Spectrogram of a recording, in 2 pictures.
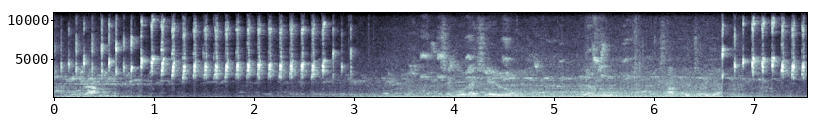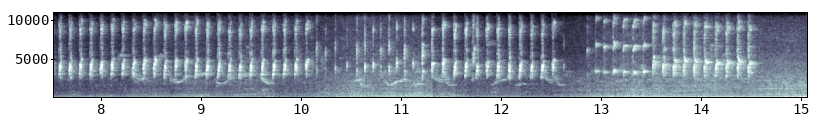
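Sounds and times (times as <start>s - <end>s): lovebird chattering: 0.0s - 5.9s, 6.5s - 14.7s.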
